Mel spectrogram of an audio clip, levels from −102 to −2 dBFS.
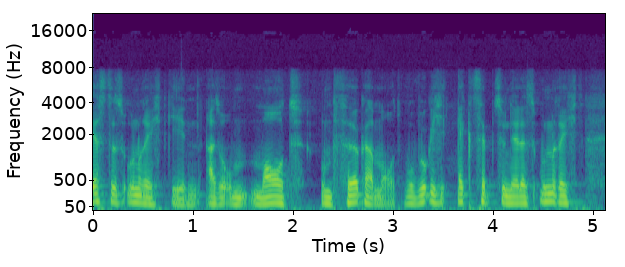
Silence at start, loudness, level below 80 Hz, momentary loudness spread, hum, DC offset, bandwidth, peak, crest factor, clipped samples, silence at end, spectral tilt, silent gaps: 0 s; -24 LUFS; -46 dBFS; 7 LU; none; under 0.1%; 7.6 kHz; -8 dBFS; 16 dB; under 0.1%; 0 s; -8 dB/octave; none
